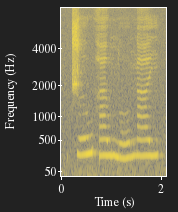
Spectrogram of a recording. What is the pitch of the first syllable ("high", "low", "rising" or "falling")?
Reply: rising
